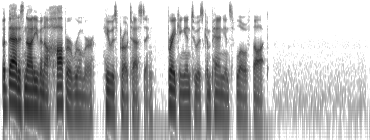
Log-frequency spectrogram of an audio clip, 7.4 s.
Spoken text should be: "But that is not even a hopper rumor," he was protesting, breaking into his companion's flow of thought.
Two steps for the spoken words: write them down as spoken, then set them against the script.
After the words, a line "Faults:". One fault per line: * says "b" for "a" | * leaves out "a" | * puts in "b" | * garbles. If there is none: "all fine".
"But that is not even a hopper rumor," he was protesting, breaking into his companion's flow of thought.
Faults:
all fine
